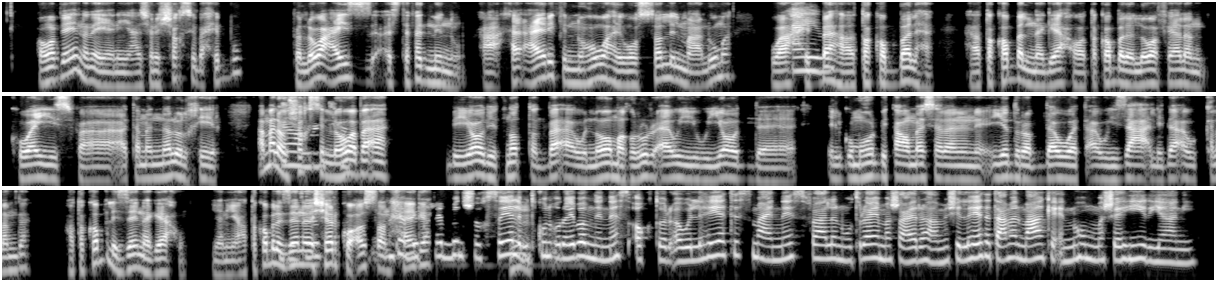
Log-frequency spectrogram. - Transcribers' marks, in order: none
- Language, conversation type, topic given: Arabic, podcast, شو تأثير السوشال ميديا على فكرتك عن النجاح؟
